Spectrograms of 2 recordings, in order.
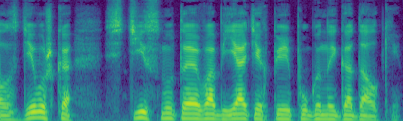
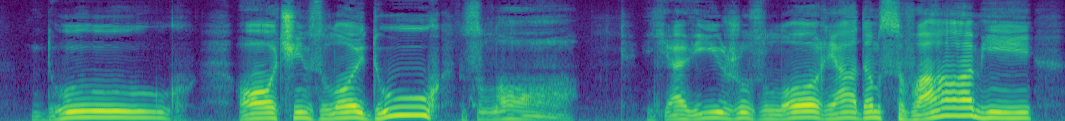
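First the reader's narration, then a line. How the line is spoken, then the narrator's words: Terrifying hiss. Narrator (Russian): Зашипела она так страшно, что Юля побелела от ужаса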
